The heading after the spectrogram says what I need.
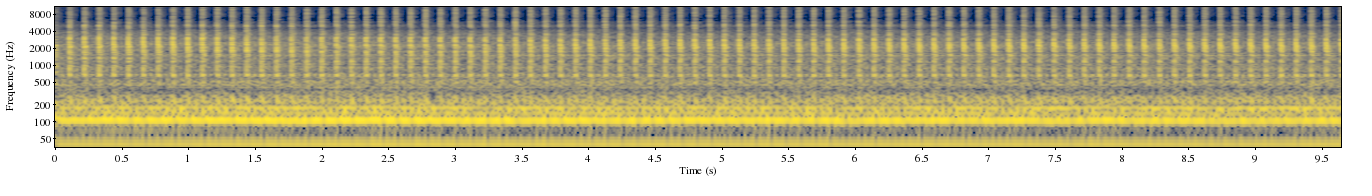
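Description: A steady, sharp knock of about two beats a second rides over an even engine run; the source of the knock is unknown.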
